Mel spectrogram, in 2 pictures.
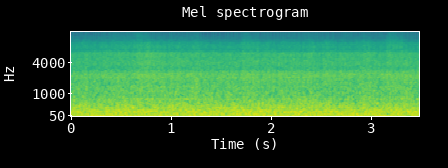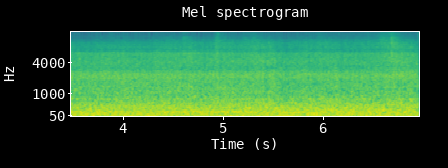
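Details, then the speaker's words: Large hydro turbine with 56-pole generator turning about 107 RPM for 50 Hz: loud steady roar with gravelly crackle over deep rumble, no clear rhythm; noise possibly gravel or cavitation, cause unconfirmed. "And why do some of these machines sound like they are about to tear themselves apart?"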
